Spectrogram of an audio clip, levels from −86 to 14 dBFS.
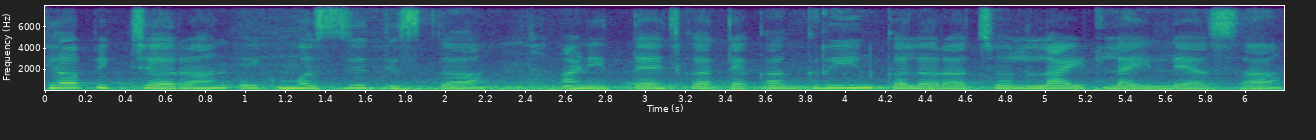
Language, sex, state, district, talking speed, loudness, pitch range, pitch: Konkani, female, Goa, North and South Goa, 125 wpm, -13 LUFS, 200-230 Hz, 215 Hz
